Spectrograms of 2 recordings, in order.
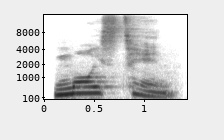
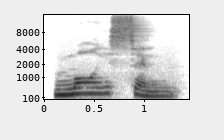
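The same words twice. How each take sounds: First: The T sound is clearly pronounced. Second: The T sound is left silent. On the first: The speaker calls it wrong. "You do not say moisten" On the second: The speaker calls it right. "you say moisten"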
